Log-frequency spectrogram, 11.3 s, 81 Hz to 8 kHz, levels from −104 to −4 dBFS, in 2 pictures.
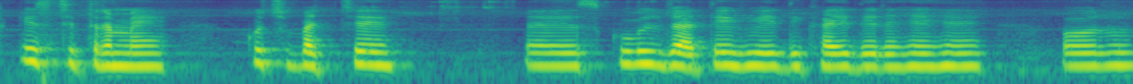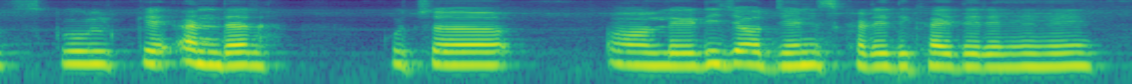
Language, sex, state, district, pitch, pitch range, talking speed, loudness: Hindi, female, Jharkhand, Jamtara, 225 Hz, 220-235 Hz, 145 wpm, -18 LUFS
